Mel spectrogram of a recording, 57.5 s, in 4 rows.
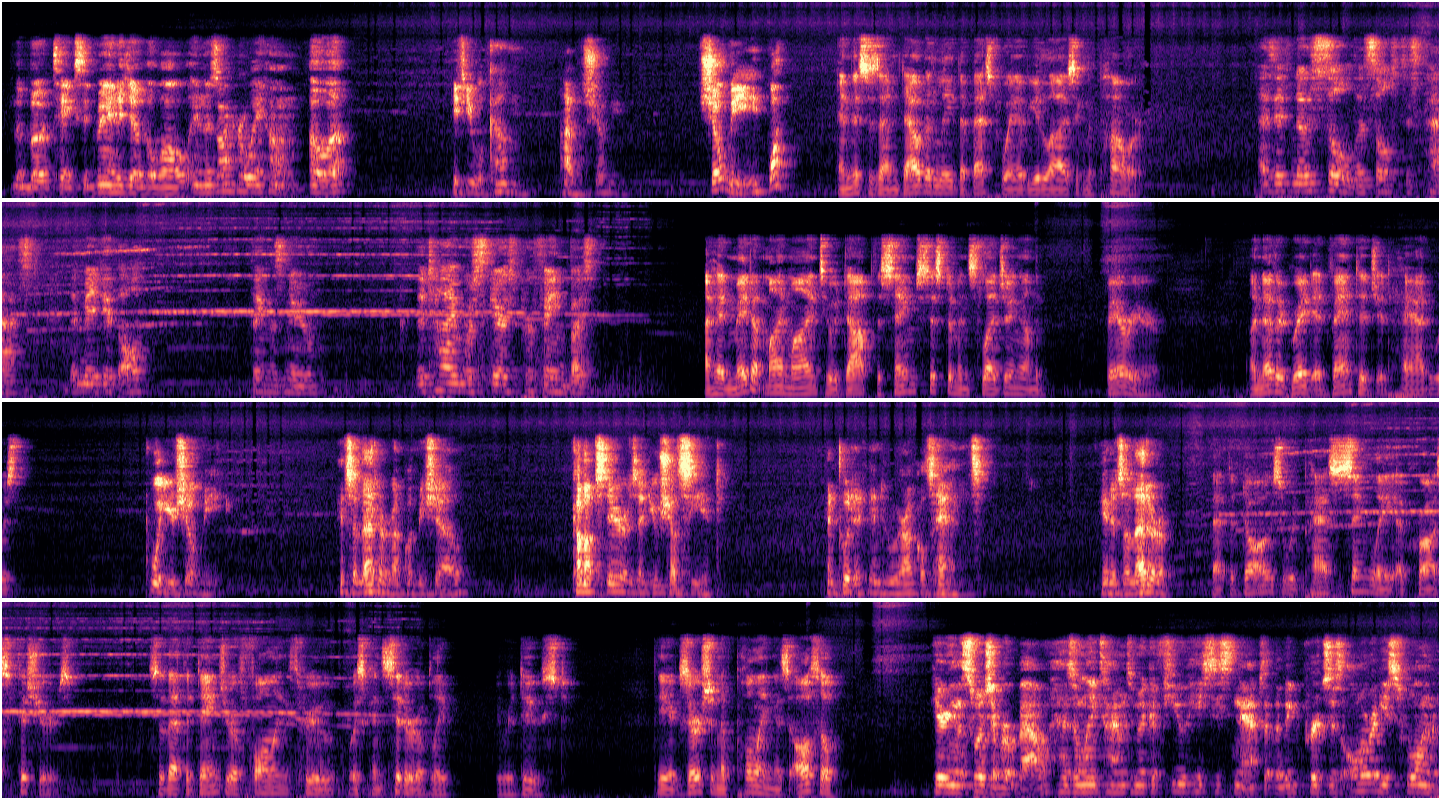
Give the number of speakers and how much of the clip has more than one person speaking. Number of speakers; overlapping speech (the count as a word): four, no overlap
